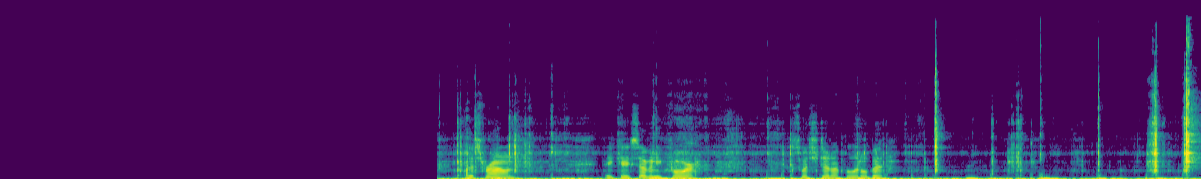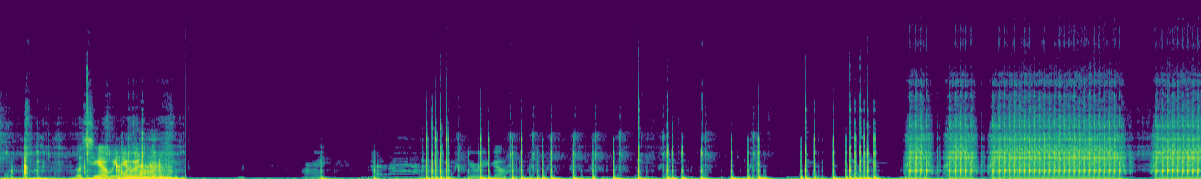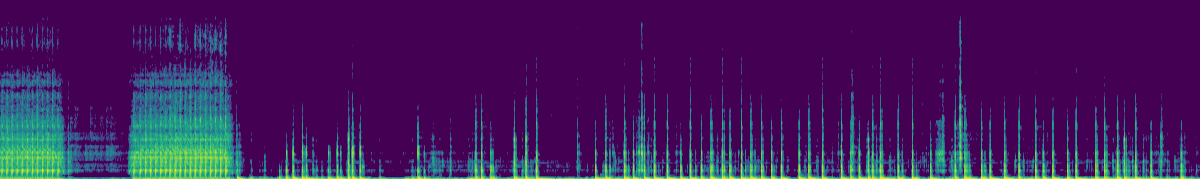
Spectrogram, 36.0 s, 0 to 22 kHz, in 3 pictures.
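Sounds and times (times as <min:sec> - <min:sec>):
low rumble: 0:04.4 - 0:16.2.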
